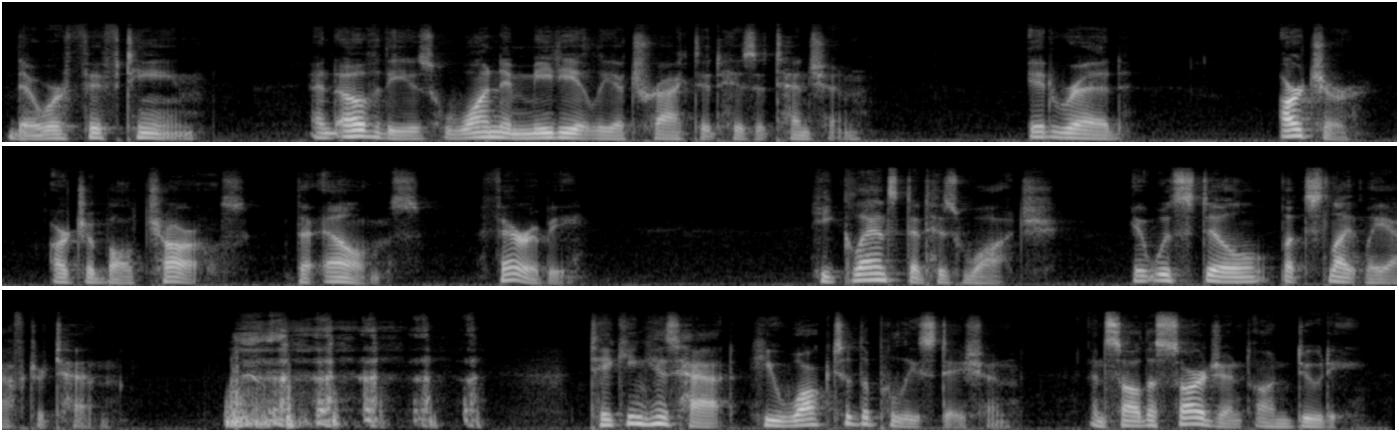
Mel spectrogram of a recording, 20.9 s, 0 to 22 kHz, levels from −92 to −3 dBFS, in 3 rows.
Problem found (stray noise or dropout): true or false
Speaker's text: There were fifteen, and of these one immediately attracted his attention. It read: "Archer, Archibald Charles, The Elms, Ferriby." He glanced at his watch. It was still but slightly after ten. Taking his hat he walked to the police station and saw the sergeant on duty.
true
